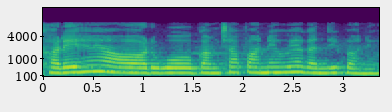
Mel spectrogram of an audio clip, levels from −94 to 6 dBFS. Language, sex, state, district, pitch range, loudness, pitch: Hindi, female, Bihar, West Champaran, 225-245 Hz, -13 LUFS, 230 Hz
